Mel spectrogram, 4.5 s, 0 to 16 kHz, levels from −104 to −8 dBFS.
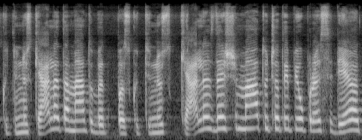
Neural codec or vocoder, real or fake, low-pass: none; real; 14.4 kHz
